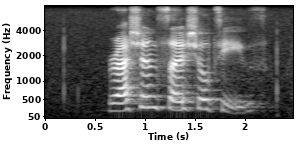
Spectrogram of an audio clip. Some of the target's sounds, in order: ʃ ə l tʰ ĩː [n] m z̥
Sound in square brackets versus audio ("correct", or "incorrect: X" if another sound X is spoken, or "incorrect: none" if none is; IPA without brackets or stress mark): incorrect: none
